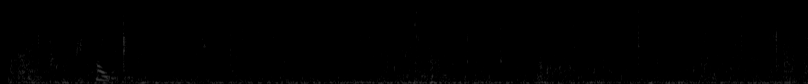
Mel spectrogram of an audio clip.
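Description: Near silence: faint outdoor ambience in a tea field, with scattered faint clicks and one brief faint call about a second in.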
